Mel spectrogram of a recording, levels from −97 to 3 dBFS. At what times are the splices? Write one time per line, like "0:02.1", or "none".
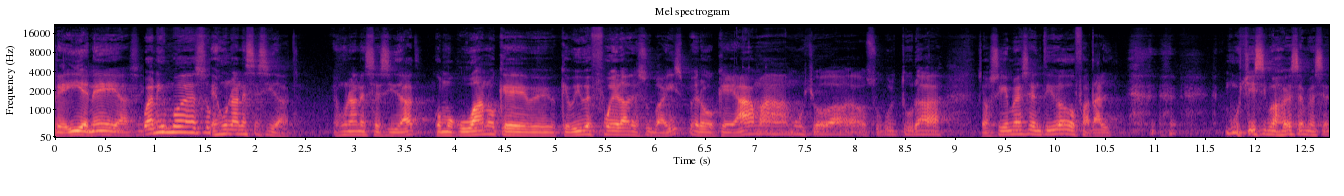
0:01.3
0:03.7
0:09.3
